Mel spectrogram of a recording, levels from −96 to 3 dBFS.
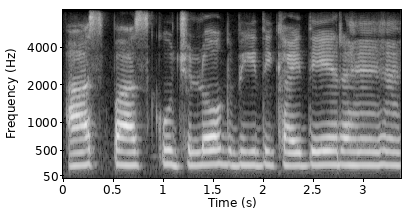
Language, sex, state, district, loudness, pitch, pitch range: Hindi, female, Jharkhand, Garhwa, -15 LUFS, 240 Hz, 235-245 Hz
